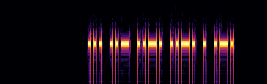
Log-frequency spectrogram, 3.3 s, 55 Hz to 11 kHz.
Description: Morse code, heard as a keyed tone, about 34 wpm, 700 Hz. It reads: SUFFER
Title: ING Suffix - Top 100 Words with Base Words 35wpm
